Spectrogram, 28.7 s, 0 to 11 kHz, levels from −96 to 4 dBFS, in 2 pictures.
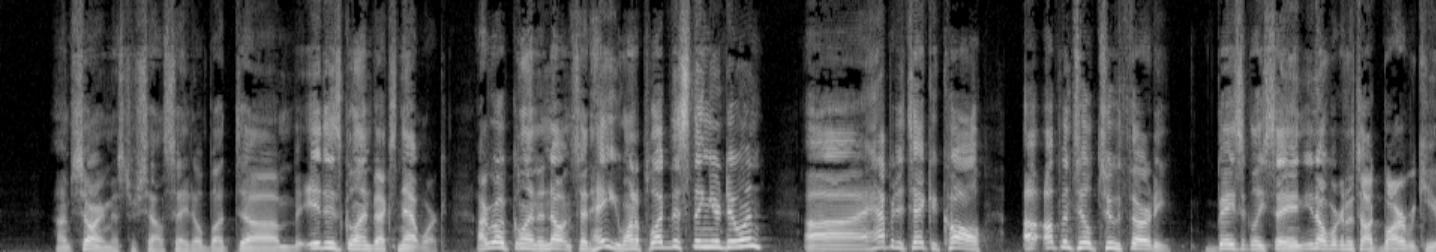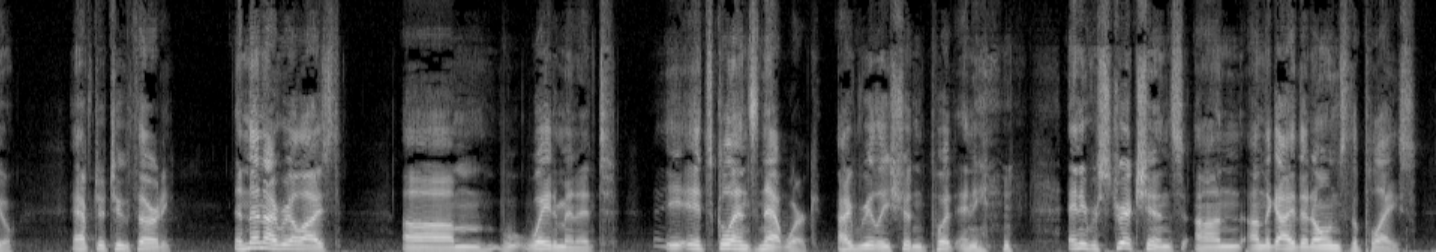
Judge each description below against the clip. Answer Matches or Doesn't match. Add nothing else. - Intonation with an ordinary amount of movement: Doesn't match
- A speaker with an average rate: Matches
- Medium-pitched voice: Matches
